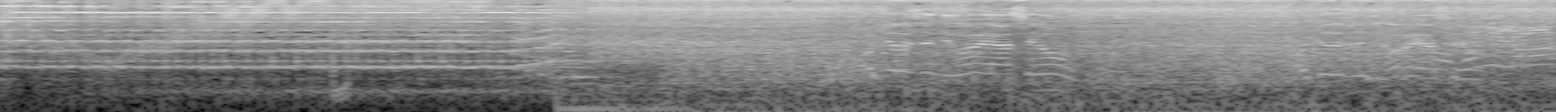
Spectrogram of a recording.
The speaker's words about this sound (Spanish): Es una moto de la policía persiguiendo un mototaxi.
